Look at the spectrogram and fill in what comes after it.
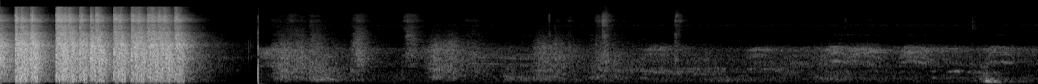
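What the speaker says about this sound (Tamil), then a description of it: "காலையில் இந்த மாதிரி எழுந்து விடிய காலைல 4-4:30 பட்டாசு வெடிக்கிறது ஒரு ஜாலி." Diwali firecrackers burst at dawn: a loud rapid string of cracks for about two seconds, then a single sharp bang, followed by quieter scattered pops and distant bursts under faint voices.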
